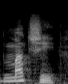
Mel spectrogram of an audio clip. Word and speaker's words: Maggi: Warum zur Hölle wird, äh, wird dieses Gewürz Maggi ausgesprochen? Das nennt sich Machi.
